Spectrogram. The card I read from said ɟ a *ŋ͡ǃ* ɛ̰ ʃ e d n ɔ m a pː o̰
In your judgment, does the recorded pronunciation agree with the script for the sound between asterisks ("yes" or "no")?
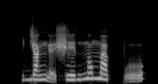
no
